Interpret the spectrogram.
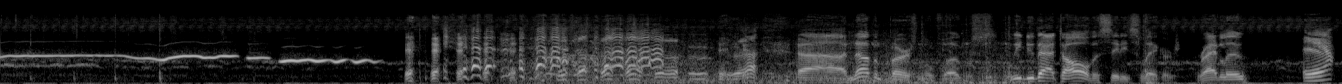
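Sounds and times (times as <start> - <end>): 
whistled Western tune of the kind played before a shootout: 0.0 - 4.0
speech: 4.0 - 13.4
laughter: 4.1 - 9.0.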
